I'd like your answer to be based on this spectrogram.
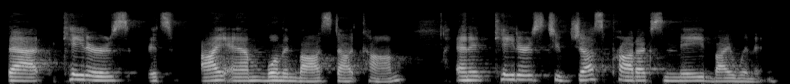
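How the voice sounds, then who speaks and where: A woman's voice: lowish voice, a bit bright. A woman hosting a podcast interview, introducing her guest in an upbeat, effusive way. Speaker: podcast host.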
